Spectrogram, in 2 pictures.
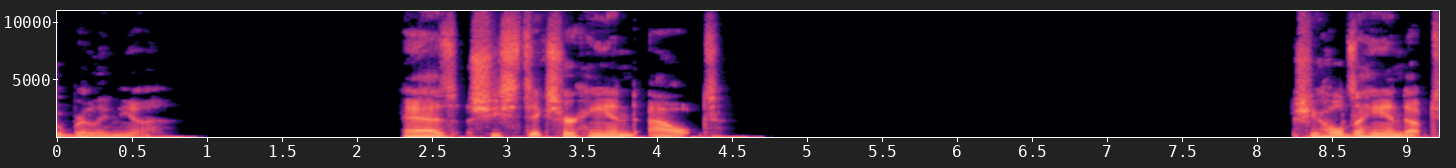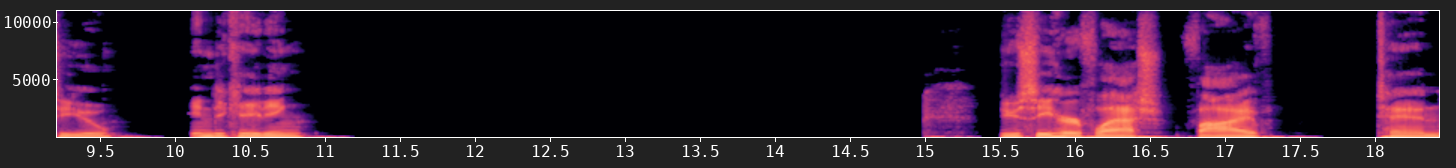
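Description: A man talks with animation over an online call microphone.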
